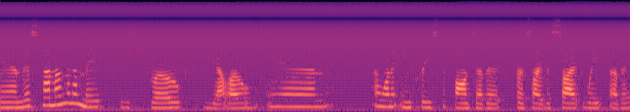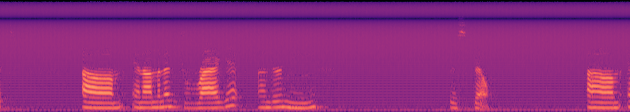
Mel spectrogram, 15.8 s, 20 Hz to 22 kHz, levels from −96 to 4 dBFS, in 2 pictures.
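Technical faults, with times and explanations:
Throughout, DECT cordless phone buzz: a thin, steady buzz sits under the sound for the whole clip, only moderately quieter than the wanted audio. A nearby DECT handset or base transmits a short radio burst every 10 ms, and the audio circuitry rectifies each burst into a small pulse. That 100 Hz pulse train is rich in harmonics, so it comes across as a hard-edged, raspy buzz rather than a smooth hum.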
